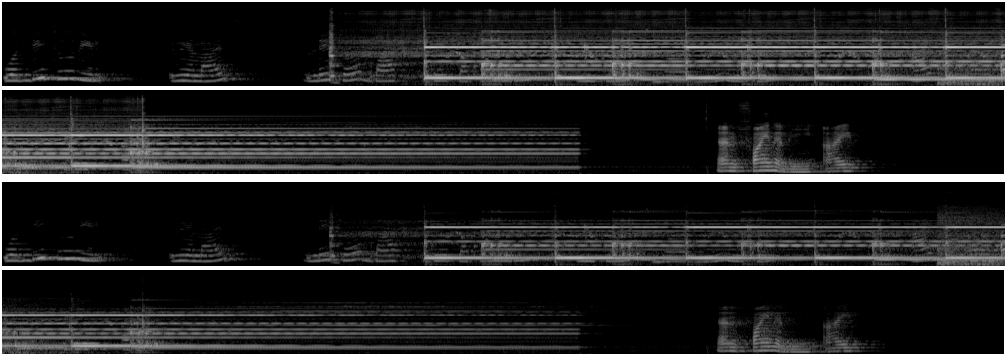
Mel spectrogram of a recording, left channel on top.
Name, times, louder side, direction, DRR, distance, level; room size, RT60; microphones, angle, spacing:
voice 1, 0.0-1.1 1.7-2.3 3.0-5.4 5.7-7.8 9.1-11.7, left 1 dB, 35° left, 5 dB, 1.0 m, -45 dB
sound 1, 3.3-3.4 4.2-15.8, left 7 dB, 65° left, 0.5 m, -23 dB
sound 2, 9.3-11.3 11.6-15.9, right 3 dB, 45° right, 1.2 m, -51 dB
voice 2, 17.2-18.6, left 4 dB, 80° left, 7 dB, 1.3 m, -39 dB
13.0 x 12.5 x 6.7 m, 0.92 s
head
